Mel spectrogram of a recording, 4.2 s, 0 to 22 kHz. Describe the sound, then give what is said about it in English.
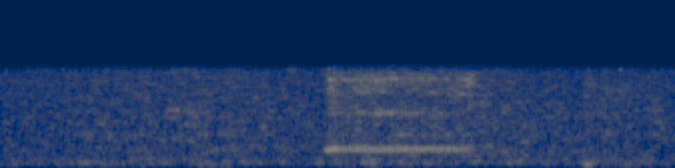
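A single ringback tone plays over a phone line as a call is dialed to a mobile number, a steady electronic hum lasting about a second, with faint, muffled background noise before and after. “You have 4 phone numbers for calling”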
